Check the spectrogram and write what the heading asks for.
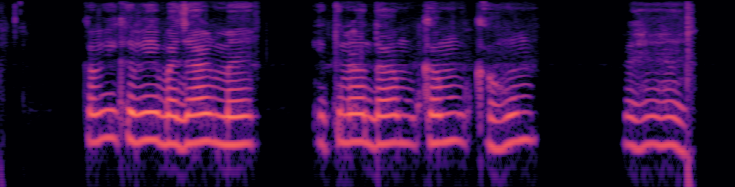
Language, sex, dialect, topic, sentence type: Magahi, female, Northeastern/Surjapuri, agriculture, question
